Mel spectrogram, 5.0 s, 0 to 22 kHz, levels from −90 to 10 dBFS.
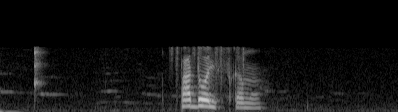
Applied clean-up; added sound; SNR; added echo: none; Rattle (instrument) + Wood; 17 dB; none.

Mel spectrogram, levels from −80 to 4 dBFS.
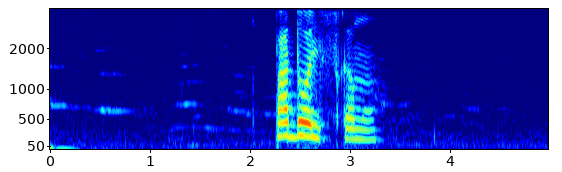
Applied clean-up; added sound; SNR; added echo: none; none; none; none.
